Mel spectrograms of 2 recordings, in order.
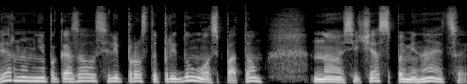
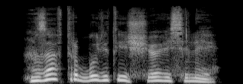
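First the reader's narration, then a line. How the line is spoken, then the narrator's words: Said with a sigh. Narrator (Russian): сказал Сашка и почему-то вздохнул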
